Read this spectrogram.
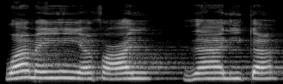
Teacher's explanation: آپ نے اس کو ملا دینا ہے اور میم کو ڈائریکٹ جا کے آپ نے یا سے ملا کے پڑھنا ہے. نون کو آپ نہیں پڑھیں گے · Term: مدغم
